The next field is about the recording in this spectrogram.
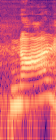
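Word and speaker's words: gnarled: नाल डिसीज़. इस वर्ड में हम जी को प्रोनाउंस नहीं करते हैं.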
